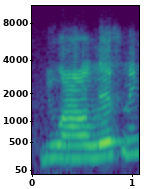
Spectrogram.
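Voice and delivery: ordinary talk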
